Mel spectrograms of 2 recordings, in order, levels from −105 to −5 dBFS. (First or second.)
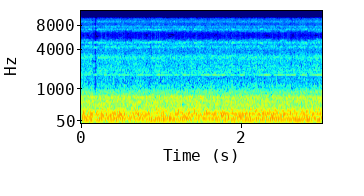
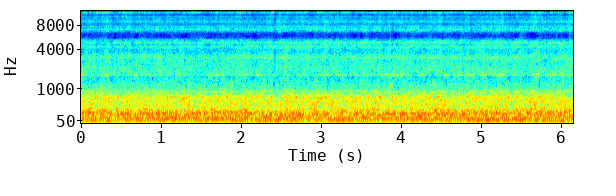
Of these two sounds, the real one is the first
